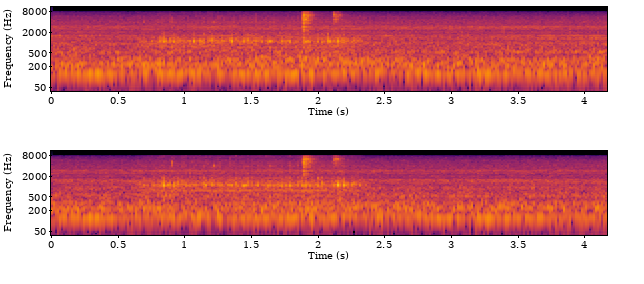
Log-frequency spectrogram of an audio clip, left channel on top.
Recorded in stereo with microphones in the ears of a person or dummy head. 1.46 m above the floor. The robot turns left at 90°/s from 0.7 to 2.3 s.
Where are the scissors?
25° left (ahead or behind), 1.4 m; by 2.2 s 50° left (ahead or behind), 1.4 m.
